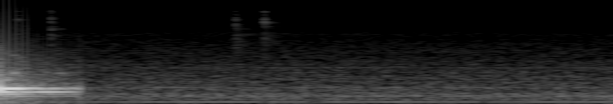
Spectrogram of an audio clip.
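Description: The tail of TikTok's end-screen sound: a few short rising electronic notes that stop within the first third of a second. Near silence follows, with a faint low hum.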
